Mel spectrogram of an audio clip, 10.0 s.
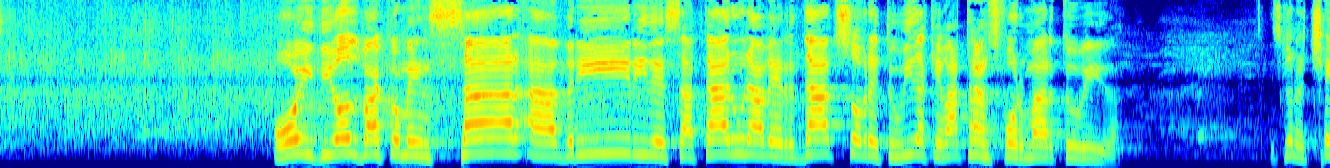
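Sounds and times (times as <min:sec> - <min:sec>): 
audience applause: 0:00.0 - 0:03.1
speech: 0:02.0 - 0:08.5, 0:09.5 - 0:09.9.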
